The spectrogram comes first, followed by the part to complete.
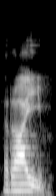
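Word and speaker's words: ripe: দেখো আর আই পি এখানে রিপ উচ্চারণ হবে না এখানে উচ্চারণ হবে রাইপ এখানে রাইপ মানে হলো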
